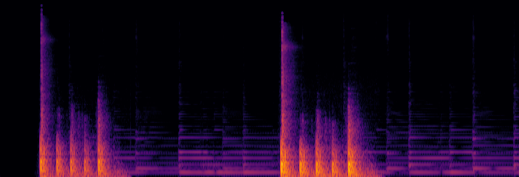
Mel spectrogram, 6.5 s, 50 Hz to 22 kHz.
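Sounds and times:
firm rapid knocking on a house door: 0.5s - 1.6s, 3.5s - 4.8s.

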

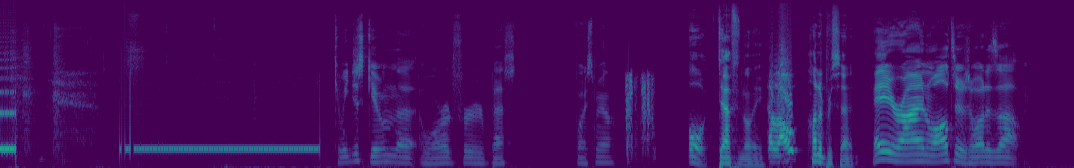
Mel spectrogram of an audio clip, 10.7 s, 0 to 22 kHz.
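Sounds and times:
telephone dial tone during an outgoing call: 0.0s - 0.2s, 1.2s - 3.2s
speech: 3.4s - 6.3s, 6.9s - 10.3s.

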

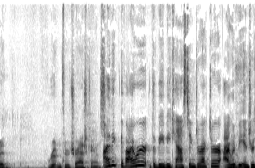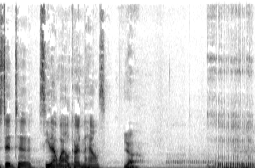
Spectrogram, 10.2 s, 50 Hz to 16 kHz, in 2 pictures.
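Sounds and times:
speech: 0.0s - 0.3s, 1.0s - 8.0s
two dogs snoring: 0.0s - 0.8s, 4.4s - 7.1s, 8.3s - 10.2s.

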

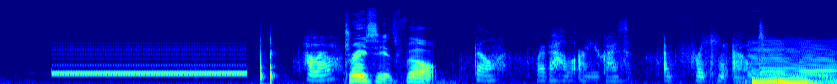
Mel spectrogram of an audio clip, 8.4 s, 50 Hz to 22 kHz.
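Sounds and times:
telephone tone: 0.5s - 2.5s
speech: 3.1s - 8.3s.

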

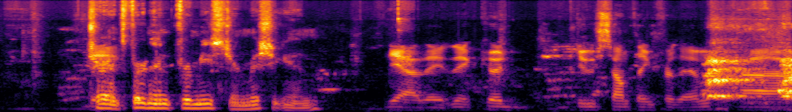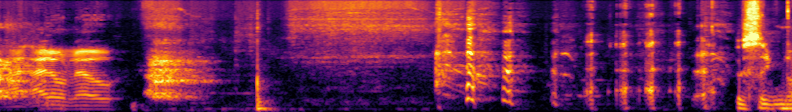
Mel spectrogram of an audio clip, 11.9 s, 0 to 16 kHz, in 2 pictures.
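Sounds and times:
speech: 0.6s - 7.4s, 11.5s - 11.8s
dog barking: 5.3s - 6.4s, 7.0s - 7.7s
laughter: 8.5s - 11.8s.

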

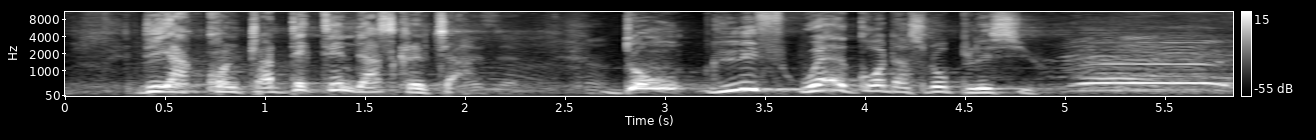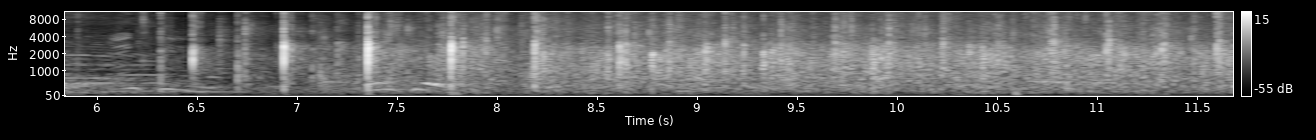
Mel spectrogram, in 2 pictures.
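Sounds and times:
speech: 0.4s - 5.1s
crowd applauding: 5.8s - 11.6s
louder individual claps: 6.3s - 11.6s.

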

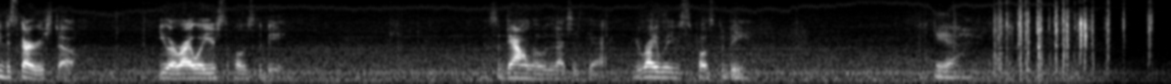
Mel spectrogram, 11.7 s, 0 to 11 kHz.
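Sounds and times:
speech: 0.0s - 0.9s, 1.6s - 3.0s, 5.0s - 7.6s, 9.3s - 10.0s
deck of playing cards being shuffled: 9.9s - 11.6s.

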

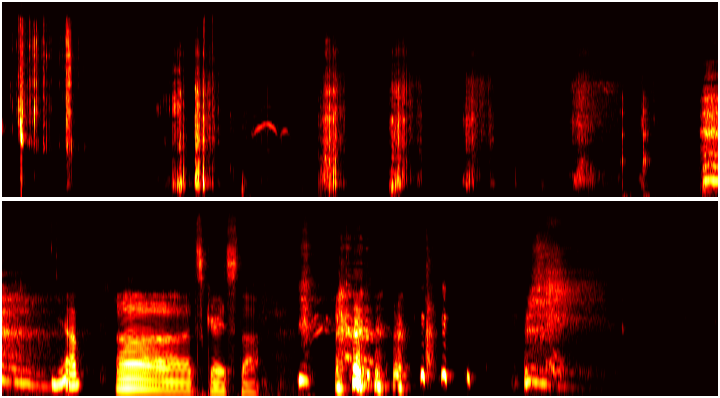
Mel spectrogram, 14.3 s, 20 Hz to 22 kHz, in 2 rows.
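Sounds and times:
crunchy chewing close to the microphone: 0.0s - 0.9s, 1.6s - 2.4s, 3.2s - 5.0s
speech: 7.7s - 11.2s
laughter: 10.1s - 12.9s.

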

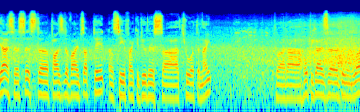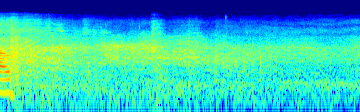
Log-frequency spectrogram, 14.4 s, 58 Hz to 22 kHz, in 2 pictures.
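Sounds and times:
speech: 0.0s - 4.8s, 5.5s - 7.7s
traffic rumble on a busy main street: 0.0s - 14.4s.

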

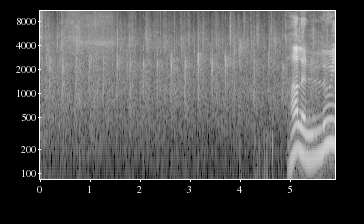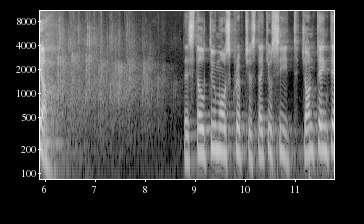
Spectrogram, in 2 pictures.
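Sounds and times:
audience clapping: 0.0s - 8.8s
speech: 5.0s - 6.2s, 8.8s - 11.7s.

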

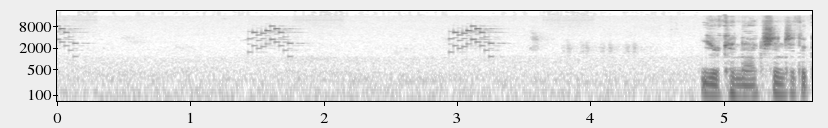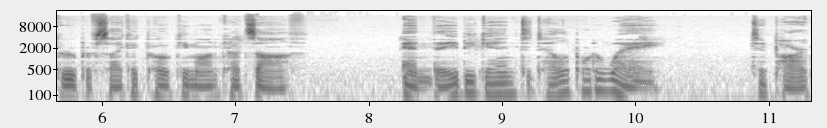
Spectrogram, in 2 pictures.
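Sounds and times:
phone ringing inside a backpack: 0.0s - 0.2s, 1.4s - 2.0s, 3.0s - 3.4s
speech: 4.8s - 7.6s, 8.2s - 10.3s, 10.9s - 11.3s.

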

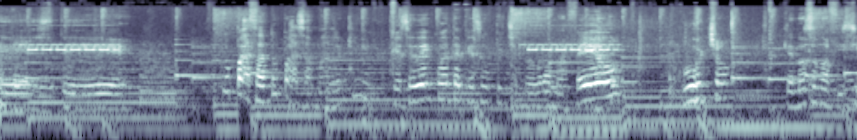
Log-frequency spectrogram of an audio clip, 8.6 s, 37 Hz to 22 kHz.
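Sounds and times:
telephone ringtone announcing an incoming call: 0.0s - 1.3s, 5.1s - 6.3s
speech: 2.6s - 3.3s, 4.0s - 8.5s.

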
